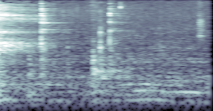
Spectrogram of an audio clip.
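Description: Metal fork clinking against a bowl as it spears pieces of fruit salad: a few faint, light clicks.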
